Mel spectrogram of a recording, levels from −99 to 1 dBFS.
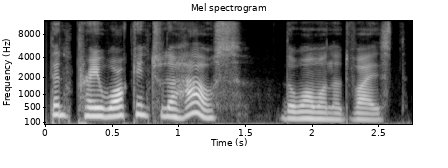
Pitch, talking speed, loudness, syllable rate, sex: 210 Hz, 195 wpm, -18 LUFS, 6.0 syllables/s, female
